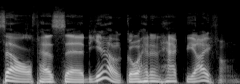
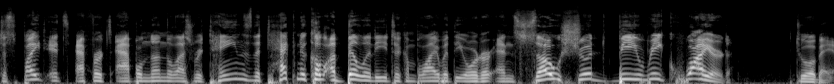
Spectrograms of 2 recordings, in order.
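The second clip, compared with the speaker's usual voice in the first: put-on mad, angry lawyer-style delivery; 4 semitones higher than usual. Reading from a court filing against Apple, in a mad government lawyer voice. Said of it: "I'm speaking in a mad government lawyer voice".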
